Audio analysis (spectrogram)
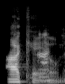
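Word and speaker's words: あけおめ: Akeome, as they say in Japan. Ageome. Did I say it right? Akeome. Ake. Akeome.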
